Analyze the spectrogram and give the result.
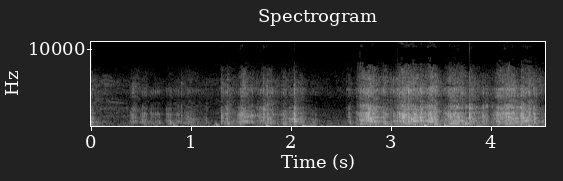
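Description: Fingertips rub and scratch the printed foil lid of a Maggi Masala Cuppa instant noodle cup sitting on a glass surface. Soft, papery scratching and crinkly rubbing are punctuated by brief ticks, and the sound grows louder and denser in the second half.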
